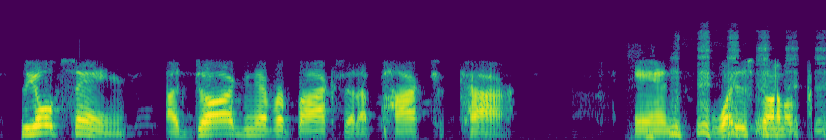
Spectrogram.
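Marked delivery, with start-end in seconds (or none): 1.3-3.9 unhurried, slow New England accent. Quoting an old saying to the crowd, in a New England accent. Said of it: "Would you say that again for people".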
